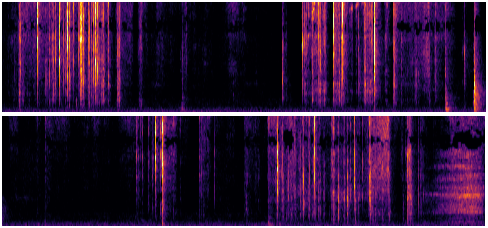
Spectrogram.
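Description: Trading-card pack wrapper being handled and torn open: quiet, intermittent crinkling and rustling with a few sharper crackles.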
